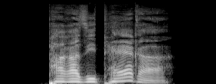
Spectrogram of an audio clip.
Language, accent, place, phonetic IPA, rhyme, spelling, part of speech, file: German, Germany, Berlin, [paʁaziˈtɛːʁɐ], -ɛːʁɐ, parasitärer, adjective, De-parasitärer.ogg
- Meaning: inflection of parasitär: 1. strong/mixed nominative masculine singular 2. strong genitive/dative feminine singular 3. strong genitive plural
